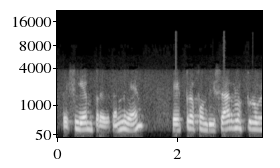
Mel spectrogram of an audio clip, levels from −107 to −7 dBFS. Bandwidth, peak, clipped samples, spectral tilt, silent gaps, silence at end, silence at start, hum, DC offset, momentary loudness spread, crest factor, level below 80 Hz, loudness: 9.6 kHz; -10 dBFS; under 0.1%; -8.5 dB/octave; none; 0 s; 0.1 s; none; under 0.1%; 4 LU; 14 dB; -72 dBFS; -25 LUFS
